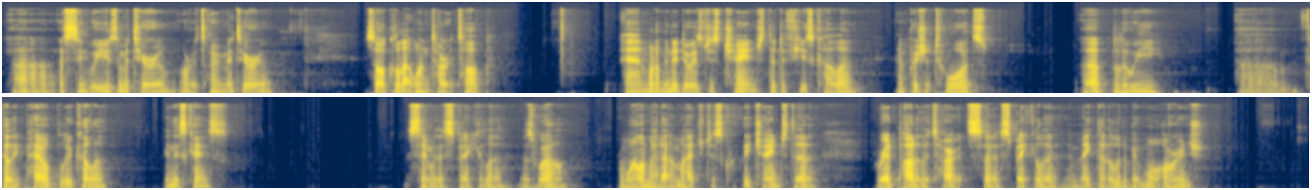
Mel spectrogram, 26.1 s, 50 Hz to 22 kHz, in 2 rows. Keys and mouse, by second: 1.2-3.2 middle drag, 3.2-4.9 drag, 5.3-6.8 drag, 8.4 click, 14.4 click, 18.1 middle click, 18.2-19.9 drag, 21.4-22.4 right drag, 22.4-24.9 drag, 22.6-24.2 right drag, 25.4-26.1 drag.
